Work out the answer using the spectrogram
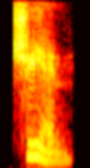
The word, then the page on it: Cheyenne: Indian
